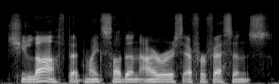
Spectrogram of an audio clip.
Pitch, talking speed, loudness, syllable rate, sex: 115 Hz, 150 wpm, -19 LUFS, 5.4 syllables/s, male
